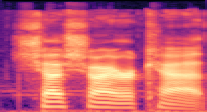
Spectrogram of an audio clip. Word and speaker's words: Cheshire Cat: This one I'm not sure how to pronounce. Alice in Wonderland, how do I say that? Cheshire Cat? Cheshire Cat, that's how you say it.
